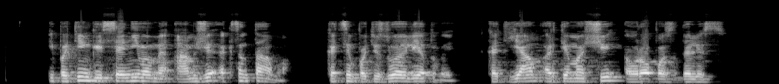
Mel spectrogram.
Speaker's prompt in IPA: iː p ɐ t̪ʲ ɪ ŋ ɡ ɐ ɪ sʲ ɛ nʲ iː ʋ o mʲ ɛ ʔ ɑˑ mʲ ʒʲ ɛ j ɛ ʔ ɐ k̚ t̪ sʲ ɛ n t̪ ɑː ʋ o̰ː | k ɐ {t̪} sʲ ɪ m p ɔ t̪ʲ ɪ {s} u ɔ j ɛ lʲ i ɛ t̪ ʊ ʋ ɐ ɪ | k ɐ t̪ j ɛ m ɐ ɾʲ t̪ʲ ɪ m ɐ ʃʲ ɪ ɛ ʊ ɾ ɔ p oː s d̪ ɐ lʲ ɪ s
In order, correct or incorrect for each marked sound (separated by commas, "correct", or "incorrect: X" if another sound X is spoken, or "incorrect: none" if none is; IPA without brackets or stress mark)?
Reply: correct, incorrect: z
